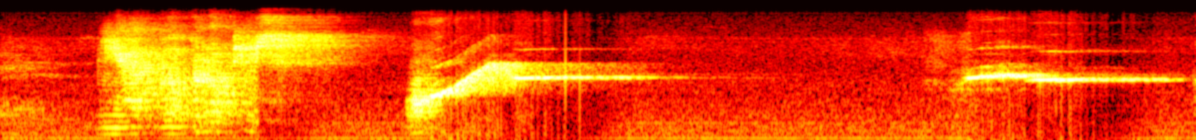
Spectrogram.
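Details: Pet parrot chattering busily in fine weather: a short burst of speech-like babble, then a loud rising whistle levelling into a held tone, and a second held whistle after a pause.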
